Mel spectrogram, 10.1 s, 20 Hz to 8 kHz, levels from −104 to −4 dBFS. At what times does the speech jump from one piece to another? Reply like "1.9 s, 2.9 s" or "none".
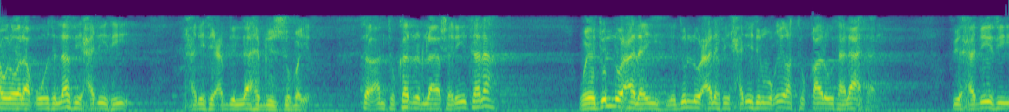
3.6 s, 4.4 s, 7.2 s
